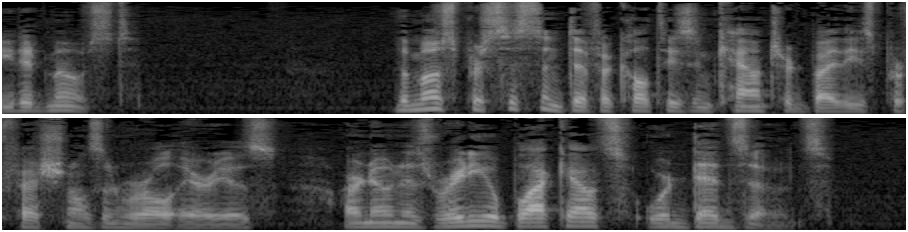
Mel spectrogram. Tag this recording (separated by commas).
Radio, Speech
